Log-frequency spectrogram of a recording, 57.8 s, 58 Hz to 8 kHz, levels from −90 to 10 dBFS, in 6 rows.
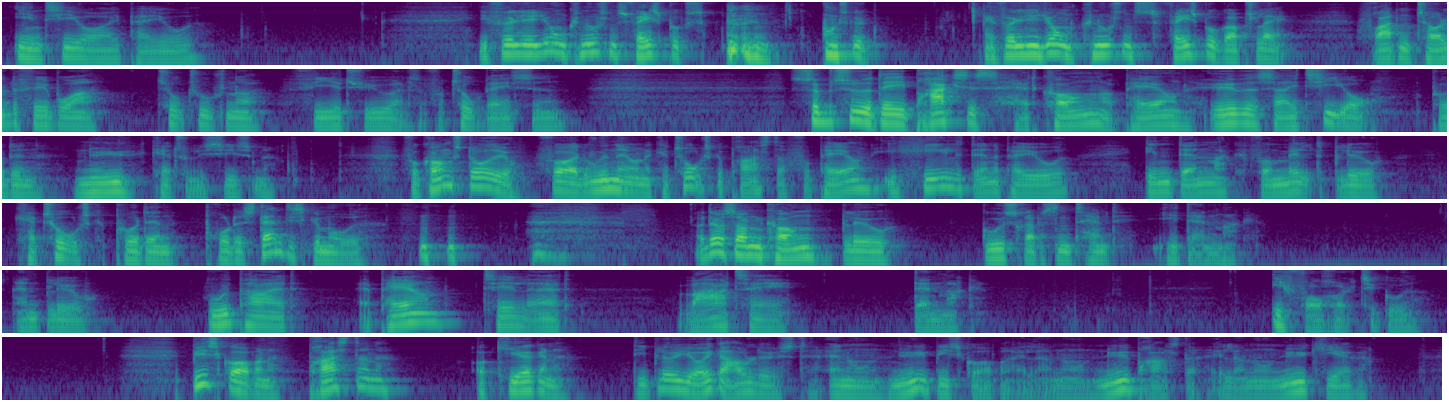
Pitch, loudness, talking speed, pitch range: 100 Hz, -26 LUFS, 110 wpm, 85-125 Hz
